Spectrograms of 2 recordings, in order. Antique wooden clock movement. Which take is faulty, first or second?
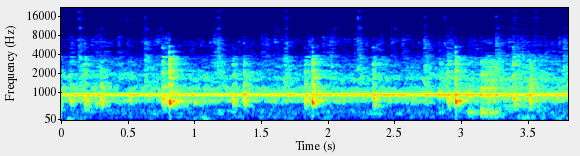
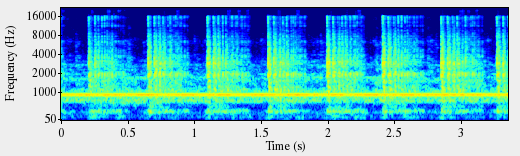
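second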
